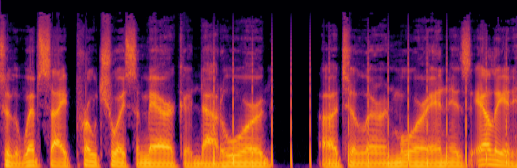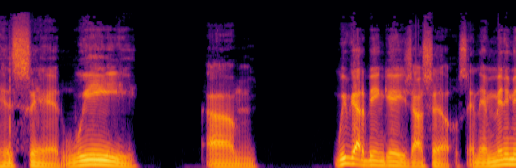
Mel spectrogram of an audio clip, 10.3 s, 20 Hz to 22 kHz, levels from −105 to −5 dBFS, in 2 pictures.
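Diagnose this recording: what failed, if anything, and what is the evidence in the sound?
A train of clicks runs from 2.13 to 5.27 s: about fifteen near-identical pulses at a regular 5.1 per second, peaking about 15 dB above the speech and audible through its pauses. This most likely points to interference coupling into the analogue wiring, or a faulty connection or power supply.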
